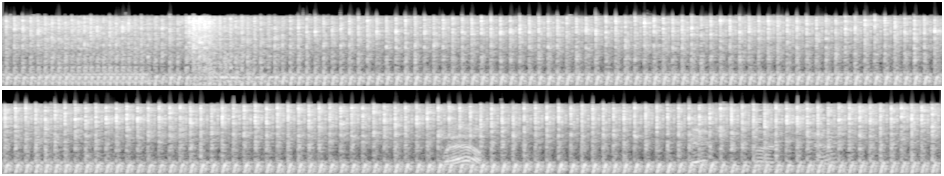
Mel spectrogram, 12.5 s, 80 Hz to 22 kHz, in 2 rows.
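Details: Linhai Talon 300 4x4 ATV engine on bench outside the frame, freed from apparent seizure, PZ27 carb taped on, 12VDC CDI, choke on, first start: single-cylinder thumping at quick fast idle, even and steady, no knocks or rattles; runs well.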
